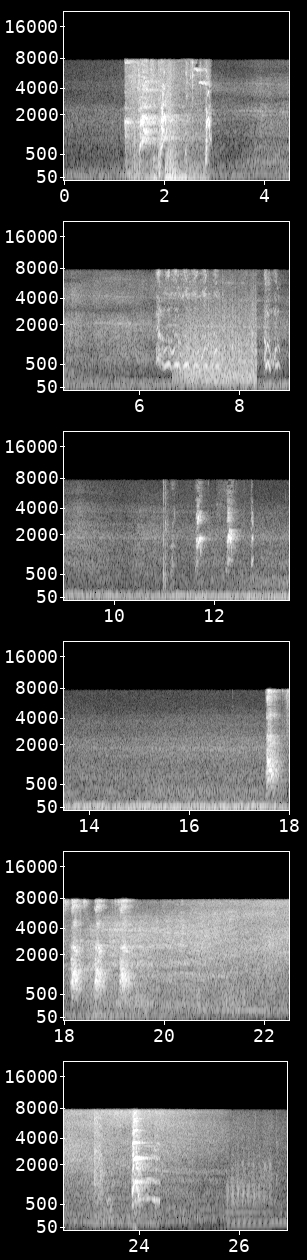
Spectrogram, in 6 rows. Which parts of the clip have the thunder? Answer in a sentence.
You can hear the thunder from 6.7 to 8.4 s and from 18.4 to 21.6 s.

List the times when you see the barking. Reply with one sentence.
The barking can be heard from 1.2 to 3.0 s, from 6.3 to 8.8 s, from 10.9 to 12.8 s, from 17.5 to 19.4 s and from 23.1 to 24.4 s.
